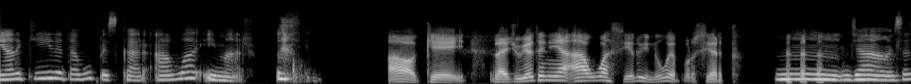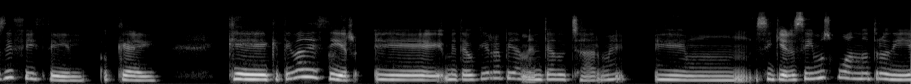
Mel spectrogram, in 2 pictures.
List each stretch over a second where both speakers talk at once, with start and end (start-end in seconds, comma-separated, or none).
none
